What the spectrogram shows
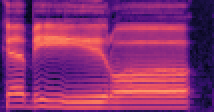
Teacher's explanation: را الف مدہ بنے گا. وقف کی صورت میں دو زبر کو بدل کر ایک زبر کے ساتھ وقف کریں گے. ایک الف کی مقدار کے برابر کھینچ کر پڑھیں گے. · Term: وقف بالابدال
